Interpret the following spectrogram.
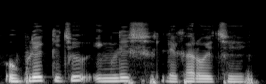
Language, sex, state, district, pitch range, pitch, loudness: Bengali, male, West Bengal, Alipurduar, 130-160 Hz, 140 Hz, -17 LUFS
